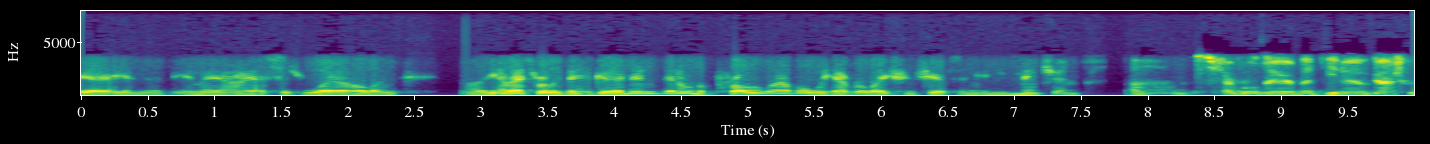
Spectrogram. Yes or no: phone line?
yes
